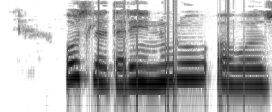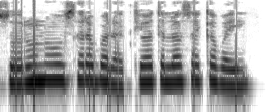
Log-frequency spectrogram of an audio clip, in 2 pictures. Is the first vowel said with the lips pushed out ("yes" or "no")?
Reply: yes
